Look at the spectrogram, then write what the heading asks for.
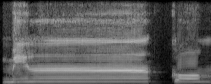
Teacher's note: نون ساکن کے بعد کاف بھی حروف اخفاء سے ہے، تو یہاں پہ ہم نے اخفاء یعنی غنہ کرنا ہے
